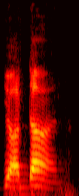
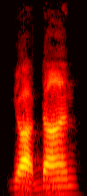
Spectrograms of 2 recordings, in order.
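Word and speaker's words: Yarden: I think it's Yardan. Yardan is the pronounce. It's the pronounce. How do you spell it? Y-A-R-D-A-N. Y-A-R-D-A-N is the proper spelling for it.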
